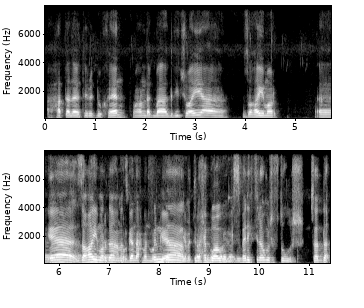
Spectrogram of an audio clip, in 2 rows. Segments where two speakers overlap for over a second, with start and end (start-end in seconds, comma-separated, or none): 5.8-7.3, 7.9-9.7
